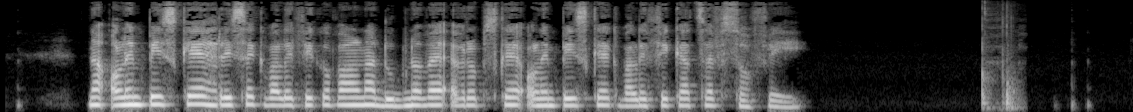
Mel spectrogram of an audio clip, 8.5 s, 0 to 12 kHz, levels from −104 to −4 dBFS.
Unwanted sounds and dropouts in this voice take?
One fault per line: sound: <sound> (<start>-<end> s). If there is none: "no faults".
sound: laugh (7.4-7.7 s)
